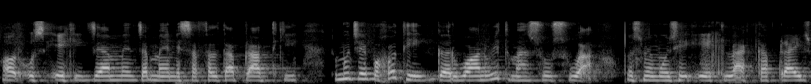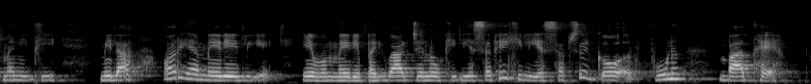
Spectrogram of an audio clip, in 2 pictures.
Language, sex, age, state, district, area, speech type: Hindi, male, 30-45, Uttar Pradesh, Sonbhadra, rural, spontaneous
